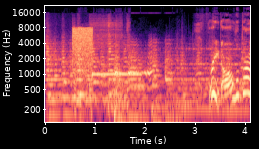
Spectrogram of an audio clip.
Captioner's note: static; upbeat music; radio noises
